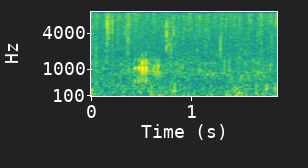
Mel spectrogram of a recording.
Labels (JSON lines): {"label": "biophony, damselfish", "recorder": "SoundTrap 500"}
